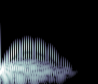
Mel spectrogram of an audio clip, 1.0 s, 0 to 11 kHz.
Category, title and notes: Instrument samples > Synths / Electronic
BWOW 1 Gb
fm-synthesis, bass, additive-synthesis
